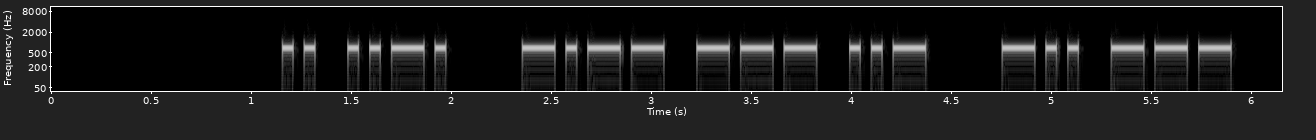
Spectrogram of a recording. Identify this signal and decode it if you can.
Morse code, heard as a keyed tone, about 22 wpm, 700 Hz. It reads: IF YOU DO
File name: practice / 22wpm / Build A Phrase - 5-Word Phrases - 22wpm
